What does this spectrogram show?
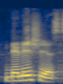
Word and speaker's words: delicious: So you put the stress mark on L-I. So delicious.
